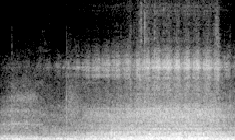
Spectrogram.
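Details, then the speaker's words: Airtronic heater after white-smoke repair, running with microphone placed near it. Steady, even roar with no surging, popping or misfire and no smoke; burning cleanly and working normally. "So yeah, the heater is starting, no smoke, not even a little bit."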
